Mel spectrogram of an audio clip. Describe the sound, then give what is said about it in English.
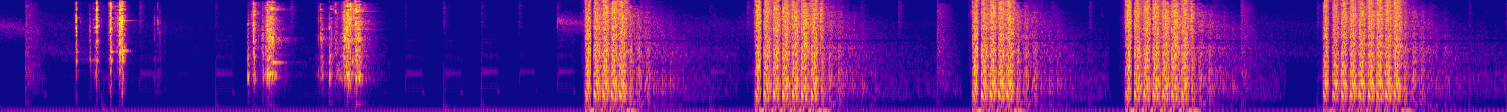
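Gunshots from a gun fired as warning shots: a few quieter sharp cracks, then five loud, sustained bursts of rapid fire at roughly even intervals, each about half a second long and separated by short gaps. “Let me go in the closet and get my gun. It's time to fire some fucking warning shots.”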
